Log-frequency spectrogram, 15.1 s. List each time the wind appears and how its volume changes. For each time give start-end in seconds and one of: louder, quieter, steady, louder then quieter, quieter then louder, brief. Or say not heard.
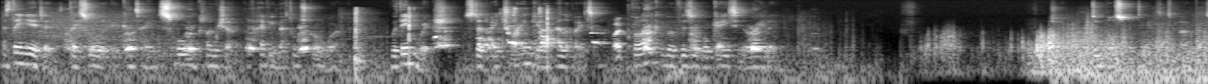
0.0-15.0 louder.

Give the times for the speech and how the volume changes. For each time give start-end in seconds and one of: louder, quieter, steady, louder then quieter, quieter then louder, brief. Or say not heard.
0.0-4.2 quieter
4.8-9.8 steady
13.1-15.0 brief.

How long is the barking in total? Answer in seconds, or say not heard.
10 s.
